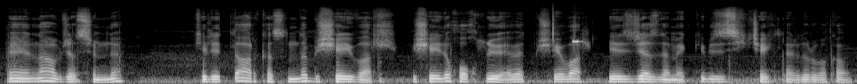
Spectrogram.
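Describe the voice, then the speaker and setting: A man's voice: mid-range voice, background noise. A man giving casual commentary while he plays a horror game. He swears constantly and reacts jumpily to what happens on screen. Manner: crude, swears constantly, jumpy reactive banter.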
